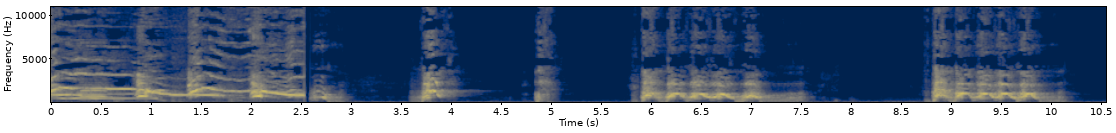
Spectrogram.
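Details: Miniature Schnauzer 'talking': long wavering, yodel-like howling whines with rich overtones, broken by short clipped barks and silent pauses, then two more bursts of warbling, wobbling vocalizing.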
